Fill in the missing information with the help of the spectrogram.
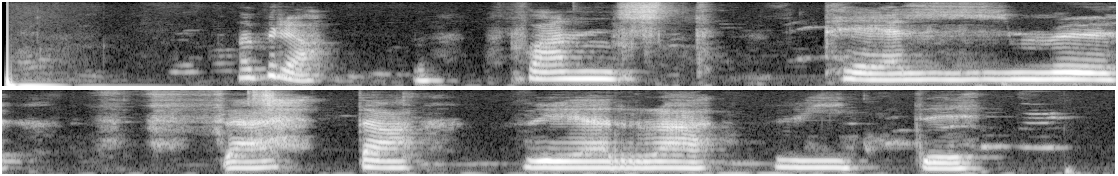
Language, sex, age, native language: Icelandic, male, 6, Icelandic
